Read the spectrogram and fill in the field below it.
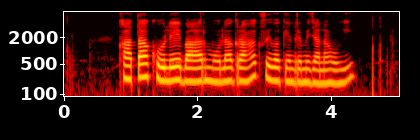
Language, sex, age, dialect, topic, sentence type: Chhattisgarhi, female, 46-50, Northern/Bhandar, banking, question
